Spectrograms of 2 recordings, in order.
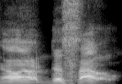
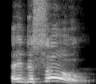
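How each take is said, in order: First: Slow, drawn-out, falling groan of a greeting; slow and let down, in usual pitch; unenthusiastic name call. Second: High, drawn-out name call; pitched-up hailing call. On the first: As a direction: say the name with no zeal. Same name said the other way. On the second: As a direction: hail someone eagerly from a distance. Calling a name out, first way. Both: Acted.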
